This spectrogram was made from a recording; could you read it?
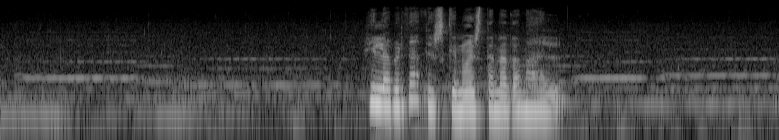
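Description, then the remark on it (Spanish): Steady rain falls throughout as a soft, even hiss with a low background hum, while a voice speaks briefly in the middle over the continuous rainfall. “Contemplas la lluvia cayendo.”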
